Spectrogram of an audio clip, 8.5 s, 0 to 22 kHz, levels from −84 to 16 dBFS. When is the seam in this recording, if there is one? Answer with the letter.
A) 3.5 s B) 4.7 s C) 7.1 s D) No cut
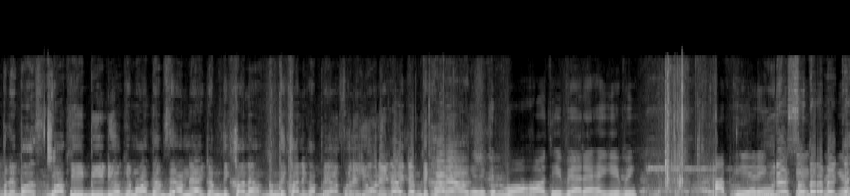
A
